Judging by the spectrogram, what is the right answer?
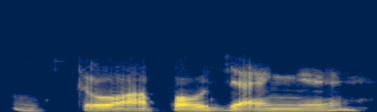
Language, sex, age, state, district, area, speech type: Urdu, male, 18-30, Uttar Pradesh, Saharanpur, urban, conversation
